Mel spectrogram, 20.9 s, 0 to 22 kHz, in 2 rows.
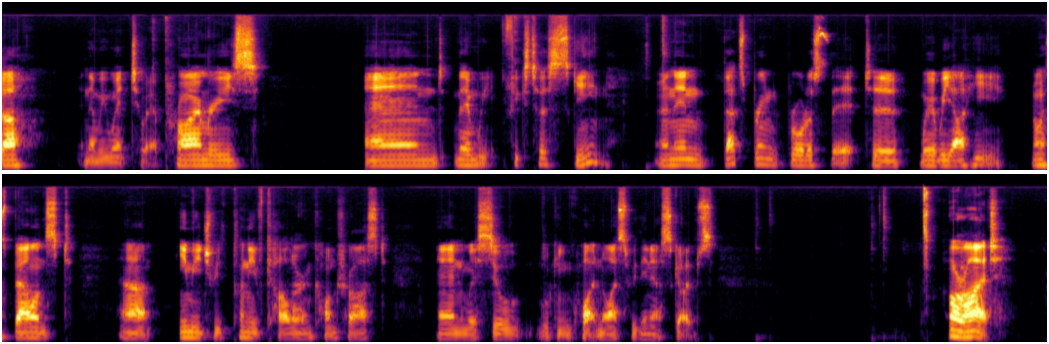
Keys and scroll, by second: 6.4 space, 17.3 space.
